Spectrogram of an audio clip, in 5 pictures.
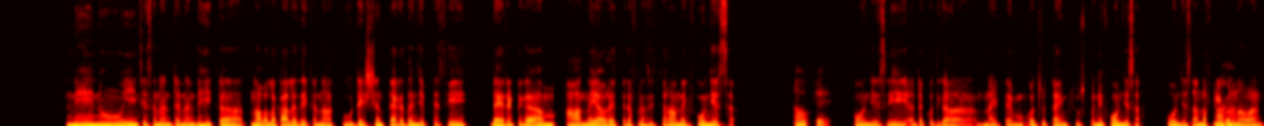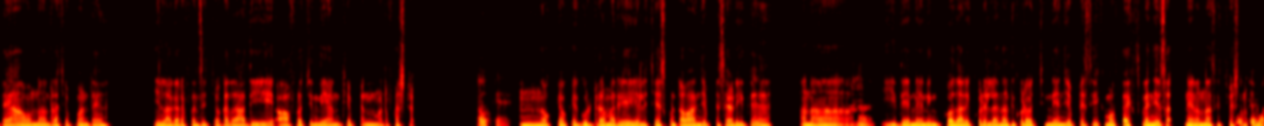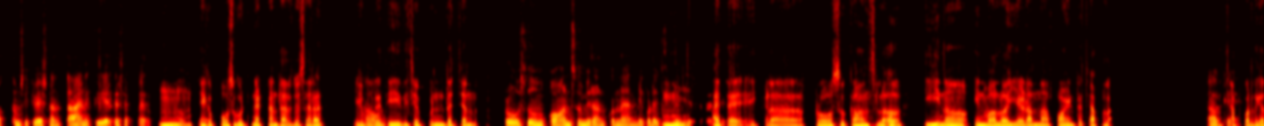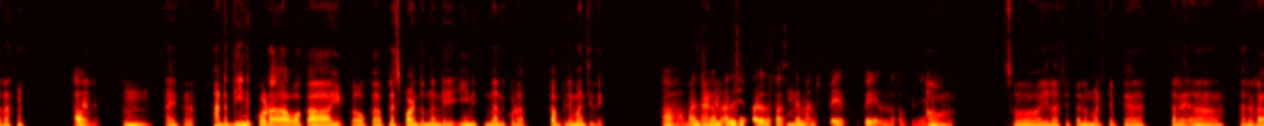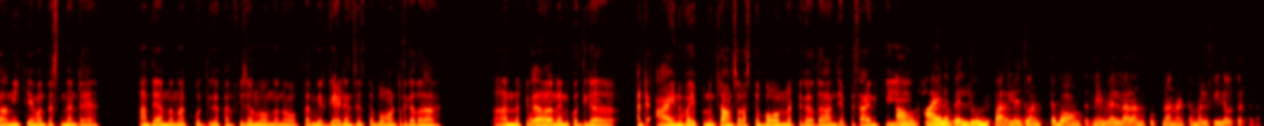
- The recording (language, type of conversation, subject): Telugu, podcast, రెండు ఆఫర్లలో ఒకదాన్నే ఎంపిక చేయాల్సి వస్తే ఎలా నిర్ణయం తీసుకుంటారు?
- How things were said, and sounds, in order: in English: "డెసిషన్"; in English: "డైరెక్ట్‌గా"; in English: "రిఫరెన్స్"; in English: "నైట్ టైమ్"; in English: "ఫ్రీగా"; in English: "రిఫరెన్స్"; in English: "ఫస్ట్"; in English: "గుడ్"; in English: "ఎక్స్‌ప్లెయిన్"; in English: "సిట్యుయేషన్"; in English: "క్లియర్‌గా"; other background noise; in English: "ఎక్స్‌ప్లెయిన్"; tapping; in English: "ఇన్వాల్వ్"; in English: "పాయింట్"; chuckle; in English: "ప్లస్ పాయింట్"; in English: "కంపెనీ"; in English: "కంపెనీ"; in English: "స్టాండర్డ్ కంప్"; in English: "కంపెనీ"; in English: "సో"; in English: "కన్ఫ్యూజన్‌లో"; in English: "గైడెన్స్"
